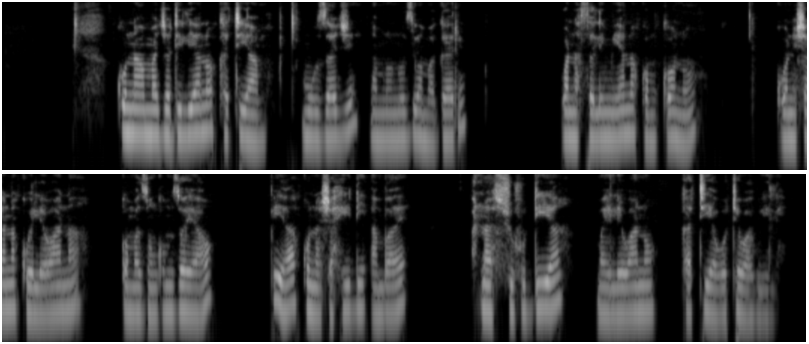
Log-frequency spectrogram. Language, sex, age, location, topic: Swahili, female, 25-35, Nairobi, finance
